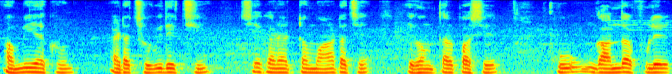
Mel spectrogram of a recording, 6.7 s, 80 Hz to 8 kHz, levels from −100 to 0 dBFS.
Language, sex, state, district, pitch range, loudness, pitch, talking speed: Bengali, male, West Bengal, North 24 Parganas, 150-160 Hz, -19 LUFS, 155 Hz, 135 wpm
